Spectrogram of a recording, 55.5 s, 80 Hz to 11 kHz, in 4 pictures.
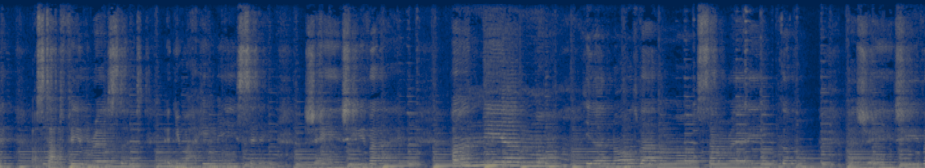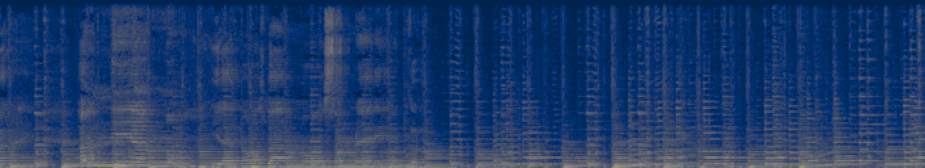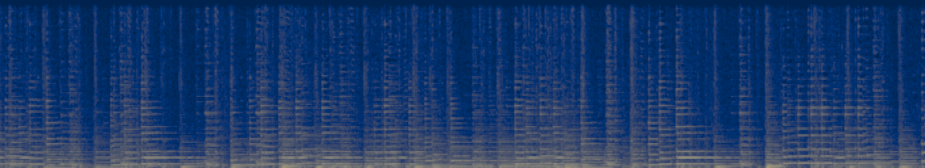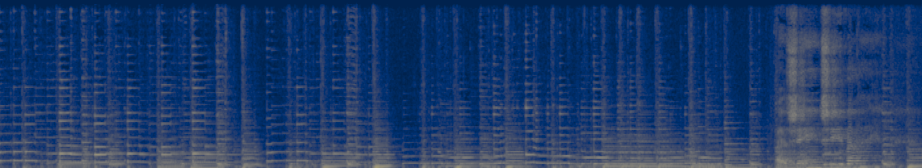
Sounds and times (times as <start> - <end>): Singing: 0.0 - 20.3, 53.2 - 55.2
Acoustic guitar: 0.0 - 55.4
Ukulele: 0.0 - 55.4.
